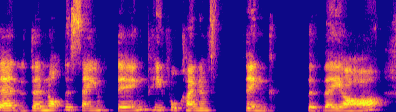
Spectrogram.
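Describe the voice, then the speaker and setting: A woman with a British accent speaks at a moderate pace and medium pitch. Her voice is somewhat breathy. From UK. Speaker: fashion brand consultant. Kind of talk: interview.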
